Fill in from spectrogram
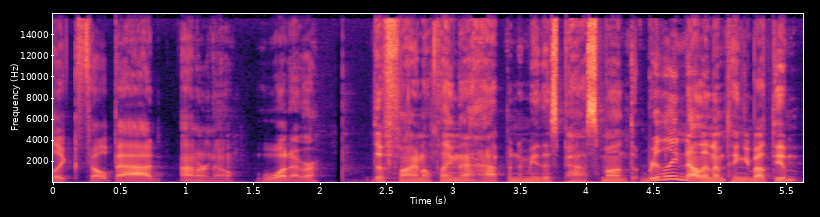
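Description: Young male vlogger, rambling casual chatter, smooth clear voice. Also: on the low side. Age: young adult. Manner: chatty, rambling, lots of fillers like "like" and "you know what I mean". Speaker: musician vlogger. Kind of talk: casual storytime vlog.

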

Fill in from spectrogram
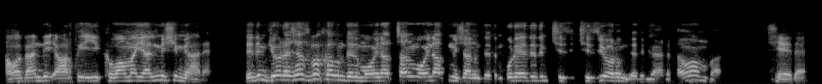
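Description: A man's voice: fairly high pitch, quick pace, fairly bright tone, highs cut off. A middle-aged man, a former footballer, telling stories in a rambling way, with many restarts and "tamam mı?" checks. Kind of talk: casual storytelling interview.

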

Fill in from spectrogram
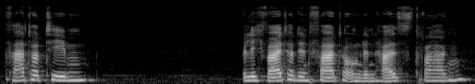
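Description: A woman hosting her podcast, reading short questions aloud from her own book in a calm, measured way. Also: fairly low pitch. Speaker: podcast host.

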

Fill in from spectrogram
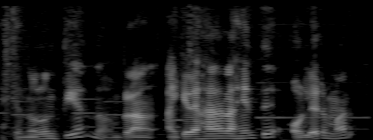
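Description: A man's voice: medium pitch, very animated, quick pace. A man from co-hosting a casual podcast, sarcastic and teasing, stumbling and repeating words as he talks. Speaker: podcast co-host. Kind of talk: casual live-stream chat. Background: faint background music.

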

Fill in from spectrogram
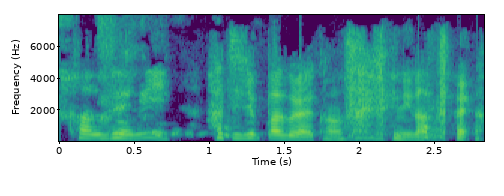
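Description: A woman's voice: fairly high pitch, animated, fast, lo-fi sound, crowd noise. A woman with a Kansai Japanese accent, co-hosting a podcast in casual, chatty talk, laughing often. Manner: chatty, laughs often, quotes others in a raised voice. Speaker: podcast co-host. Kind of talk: casual chat.

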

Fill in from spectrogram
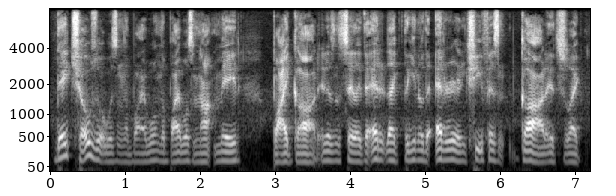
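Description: A man's voice: medium pitch, fairly even intonation, a little fast, a little mellow. A young man co-hosting a loose podcast, his voice congested. He rambles through his points with constant fillers and casual swearing. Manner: profane, rambling, lots of fillers. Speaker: co-host.

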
